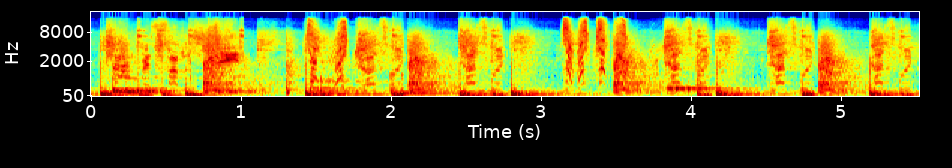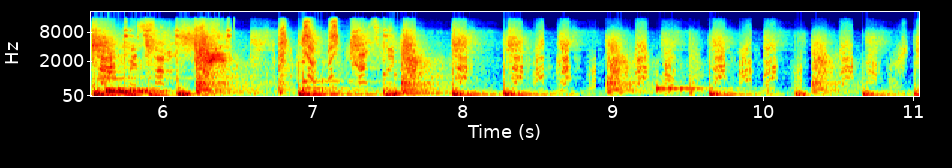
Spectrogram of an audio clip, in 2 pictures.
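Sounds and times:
hip hop beat: 0.0 - 11.0
turntable scratching: 0.0 - 11.0.

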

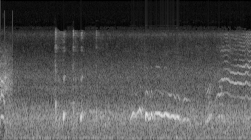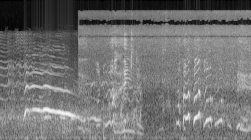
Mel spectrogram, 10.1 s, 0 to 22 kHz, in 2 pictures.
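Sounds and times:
person whooping: 5.4 - 7.4.

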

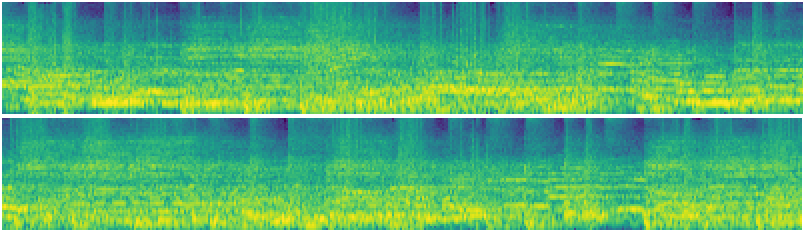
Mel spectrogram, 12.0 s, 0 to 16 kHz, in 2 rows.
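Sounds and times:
lead and backing vocals: 0.0 - 12.0
rock band playing: 0.0 - 12.0.

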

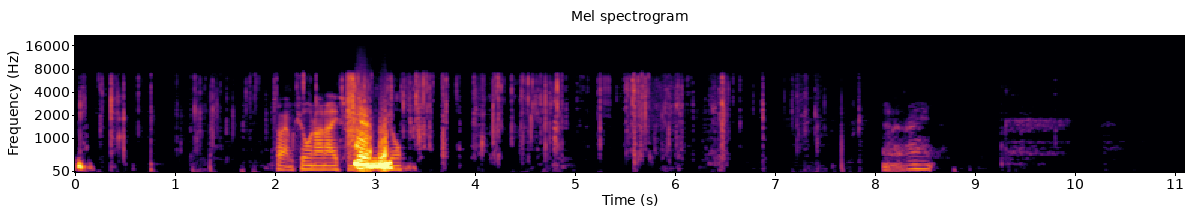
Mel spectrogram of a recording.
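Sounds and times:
foil wrapper crinkling and tearing: 0.0 - 8.0.

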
